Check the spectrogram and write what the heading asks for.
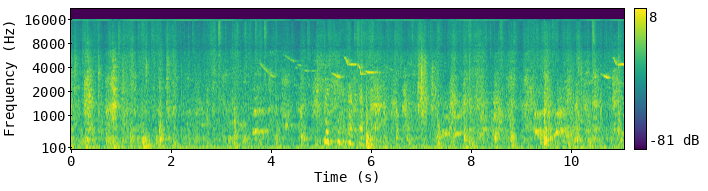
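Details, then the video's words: Fox red female puppies at play, giving short scattered whimpers and soft yelps among constant scuffling and rustling, with high thin bird chirps and a steady low hum in the background. "Fox red females at play"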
